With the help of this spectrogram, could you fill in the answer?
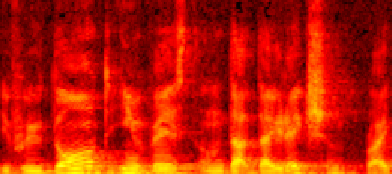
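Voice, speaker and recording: Speaking at a moderate pace with a Bolivian accent, a man uses a fairly high pitch. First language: Spanish. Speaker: scientist, audience member. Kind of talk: panel Q&A question. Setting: live webinar with in-room audience. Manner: halting, many repetitions.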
